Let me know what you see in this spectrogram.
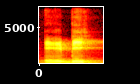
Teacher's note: The accent is on the last syllable.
